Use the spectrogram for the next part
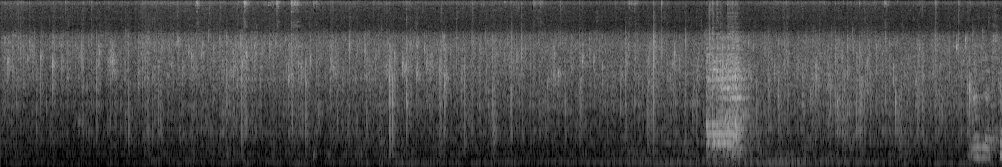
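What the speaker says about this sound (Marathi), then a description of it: "हे बघा जिरे आणि मोहरी तडतडले आता आपण घालूया लसण" Crushed garlic goes into hot oil where mustard seeds and cumin have already crackled, giving a continuous close sizzle and fry with occasional stirring scrapes and a brief louder burst partway through, no voices.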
